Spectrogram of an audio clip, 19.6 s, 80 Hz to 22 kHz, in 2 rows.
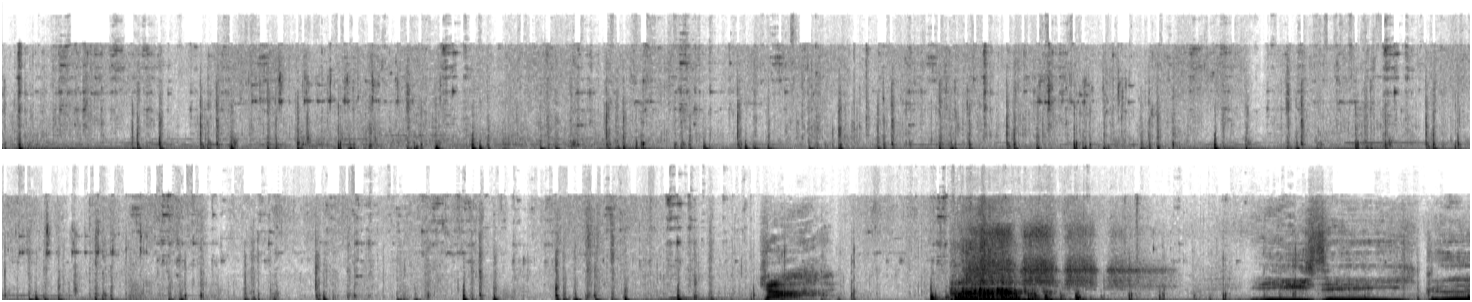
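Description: Rhythmic hoofbeats clip-clop steadily at a fast pace, then a horse whinnies loudly near the end, in the video game Kingdom Come: Deliverance 2.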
